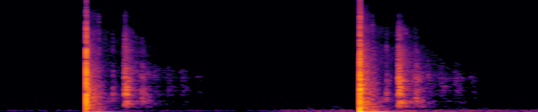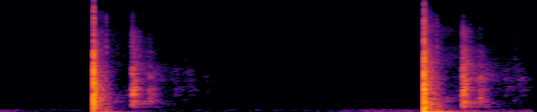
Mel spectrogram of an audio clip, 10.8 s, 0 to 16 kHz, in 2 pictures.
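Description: Four single AR-15 rifle shots a few seconds apart, each a sharp crack followed by a trail-off of about a second. They are recorded from about two feet from the barrel, the first three through a dynamic microphone and the last through a condenser microphone.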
